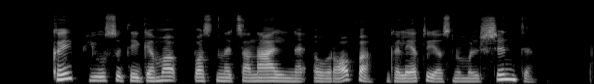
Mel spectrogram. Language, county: Lithuanian, Kaunas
